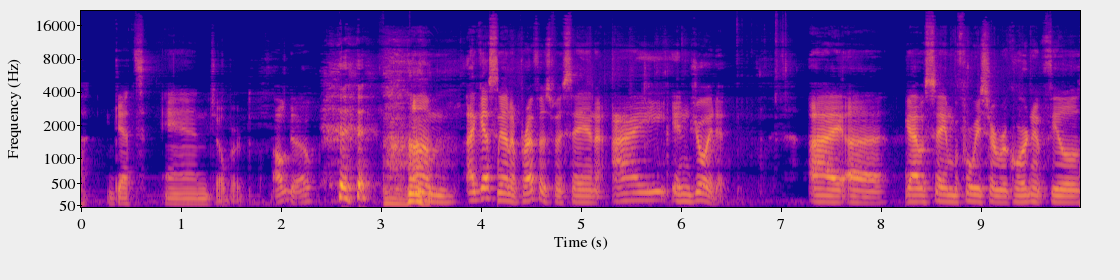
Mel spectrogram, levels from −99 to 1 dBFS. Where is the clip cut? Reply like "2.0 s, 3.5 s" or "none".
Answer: 2.4 s, 3.8 s, 4.2 s, 8.3 s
